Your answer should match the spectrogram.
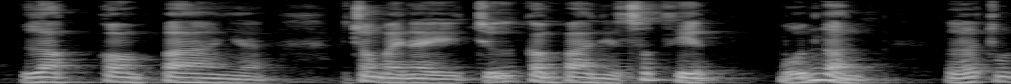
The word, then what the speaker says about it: campagne: là ký tự N viết là em mà phát âm như là n là comp và bài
